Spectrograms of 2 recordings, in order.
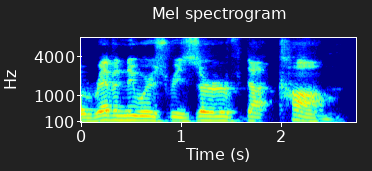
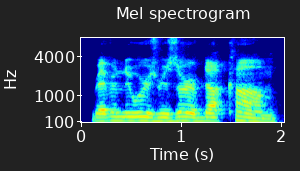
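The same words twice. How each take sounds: First: Revenuers reserve dot com spelled out slowly; careful slow web address; slow and deliberate. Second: Said in the usual way. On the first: Shown as a demonstration.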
